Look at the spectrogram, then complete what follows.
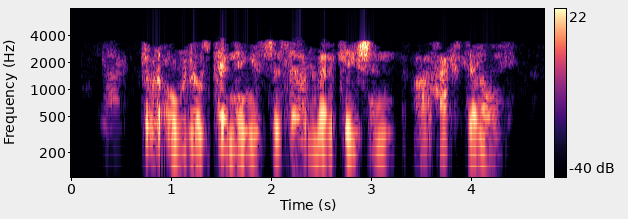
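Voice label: Police Patrol Dispatch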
